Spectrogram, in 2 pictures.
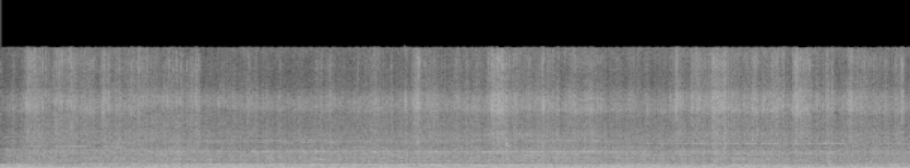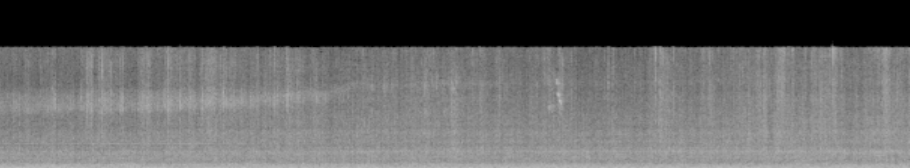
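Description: Amtrak Empire Builder passenger train running along the track, heard from inside the car: a steady low rumble with a steady hum over it.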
